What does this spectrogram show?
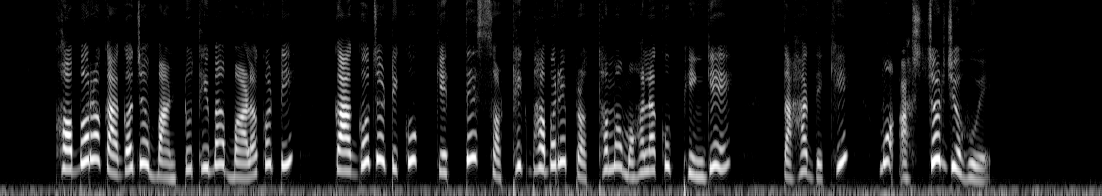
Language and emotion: Odia, surprised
